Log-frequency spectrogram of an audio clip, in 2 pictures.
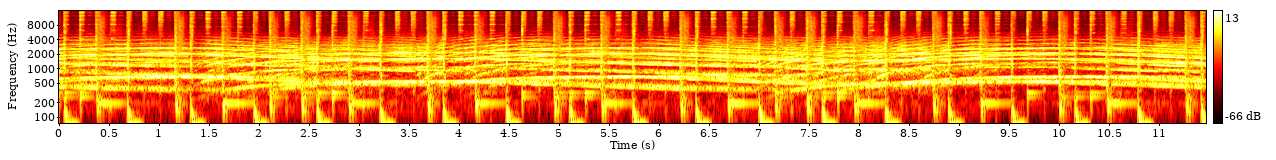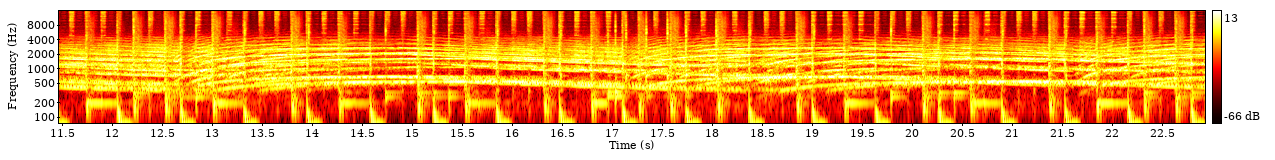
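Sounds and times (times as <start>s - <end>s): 
reggaeton siren effect: 0.0s - 22.9s.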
